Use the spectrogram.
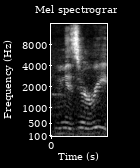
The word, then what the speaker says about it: Missouri: of that change but misery is actually closer to the original French pronunciation so back to the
